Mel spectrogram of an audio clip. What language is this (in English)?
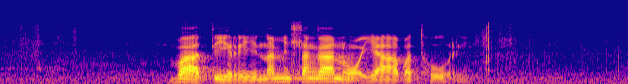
Tsonga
